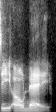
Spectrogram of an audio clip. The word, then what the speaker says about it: Sione: His name is pronounced Sione.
